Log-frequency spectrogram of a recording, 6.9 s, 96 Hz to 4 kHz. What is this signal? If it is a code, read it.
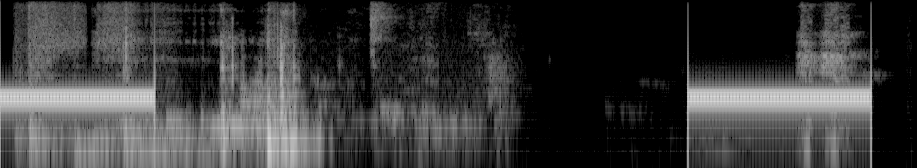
Ringback tone (North America), 440 + 480 Hz.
